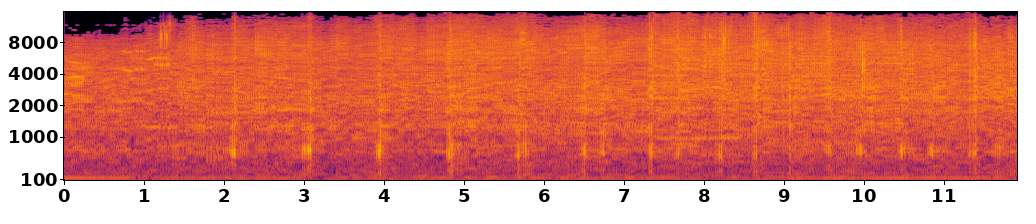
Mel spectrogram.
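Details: A steady low rumble like a running engine, with broad hiss and a faint irregular ticking; no animal calls come through.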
